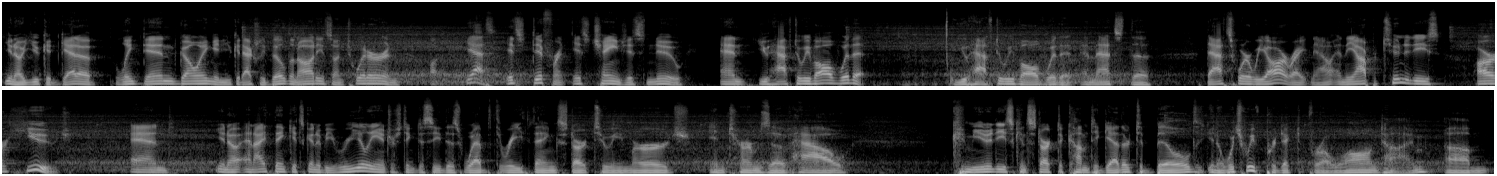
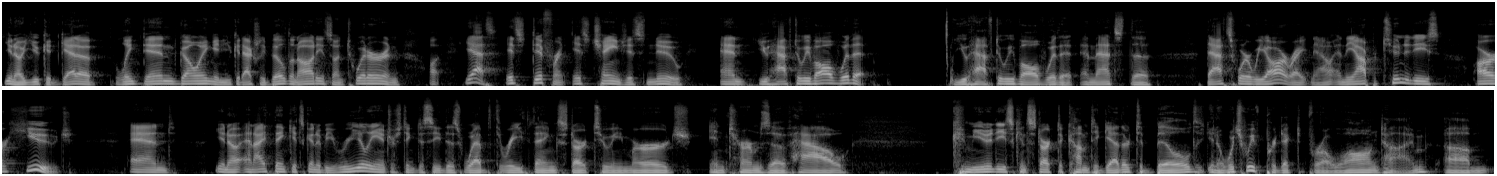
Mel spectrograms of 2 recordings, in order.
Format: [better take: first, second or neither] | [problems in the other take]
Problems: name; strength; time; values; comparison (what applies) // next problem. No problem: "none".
second | hiss; noticeable; throughout; 15 dB below the speech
